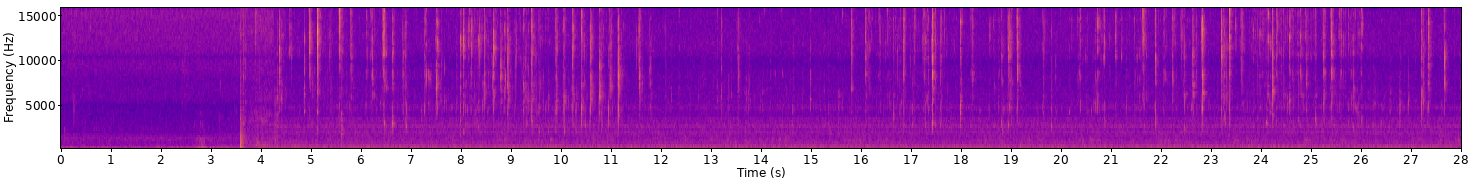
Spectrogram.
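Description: Close-miked wet eating sounds: soft, broth-soaked oden being chewed, with many small moist clicks and squishes. About three and a half seconds in there is one sharp knock, a drinking glass being set down on the counter.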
